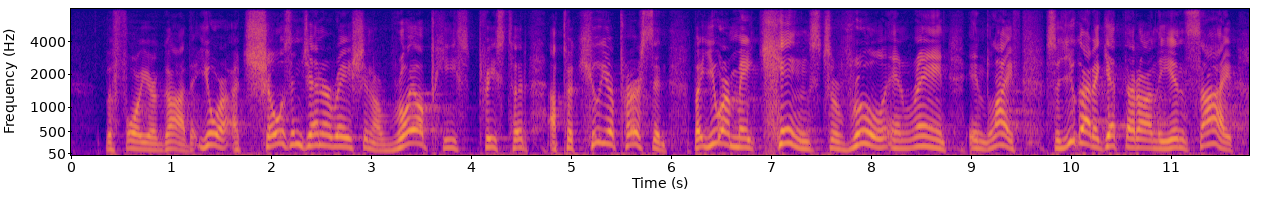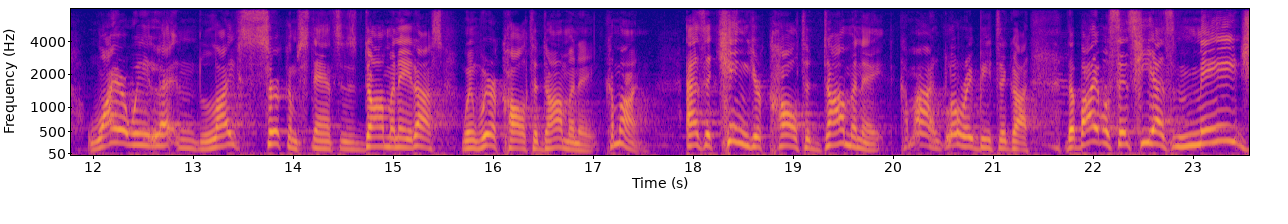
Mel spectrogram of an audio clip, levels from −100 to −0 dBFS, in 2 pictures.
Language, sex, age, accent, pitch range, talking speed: English, male, 50-69, American, 165-220 Hz, 180 wpm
